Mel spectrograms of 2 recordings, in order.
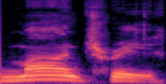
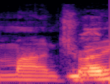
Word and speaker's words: Montrese: he said because it's Montrese. But when you take out the Mon out, it's Trice, bucko. Montrice? It's not Montrice. No, it's Montrese.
